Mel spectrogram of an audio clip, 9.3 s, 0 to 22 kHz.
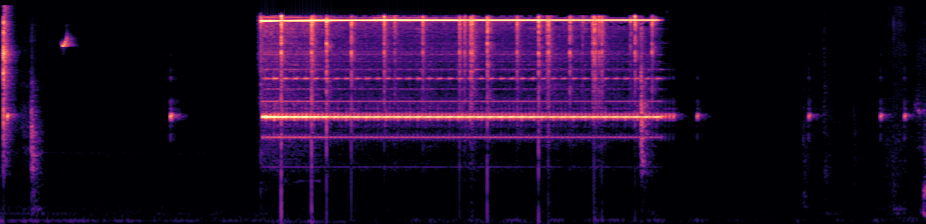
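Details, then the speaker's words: Homemade X-ray setup using a CRT TV supply and Soviet V1-0.15/55 kenotron rectifier tube, Radiascan 701A dosimeter placed near the tube: shrill continuous alarm about four seconds with rapid clicks; high X-ray dose rate. "quite a lot of x-rays don't know if you can see any flashes or not"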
